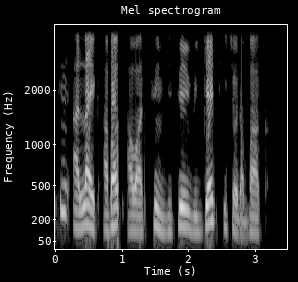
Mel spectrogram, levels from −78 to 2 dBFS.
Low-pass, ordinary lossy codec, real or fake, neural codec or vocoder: 3.6 kHz; none; real; none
